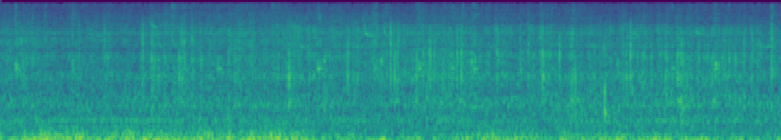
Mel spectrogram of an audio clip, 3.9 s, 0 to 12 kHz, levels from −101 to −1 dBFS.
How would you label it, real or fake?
real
